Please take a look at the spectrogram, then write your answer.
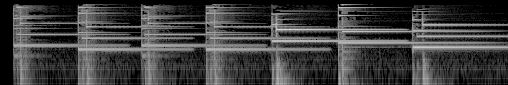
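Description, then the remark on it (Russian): Spoons tap icicles of different lengths hanging from a roof, giving seven bright, crystal-like chimes at shifting pitches that form a simple melody, struck at an even pace, each ringing on briefly; the last few sustain longer. No voices. “Тот стучал ложками по сосулькам, свисавшим с крыши.”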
